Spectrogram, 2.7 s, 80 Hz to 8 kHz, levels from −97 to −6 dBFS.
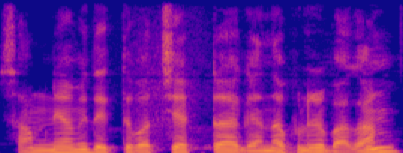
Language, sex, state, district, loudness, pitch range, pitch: Bengali, male, West Bengal, Malda, -34 LUFS, 125-140 Hz, 130 Hz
